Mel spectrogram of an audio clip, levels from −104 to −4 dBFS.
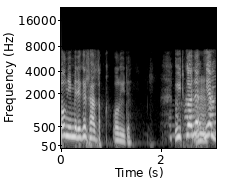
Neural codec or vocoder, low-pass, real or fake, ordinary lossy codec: none; 7.2 kHz; real; none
